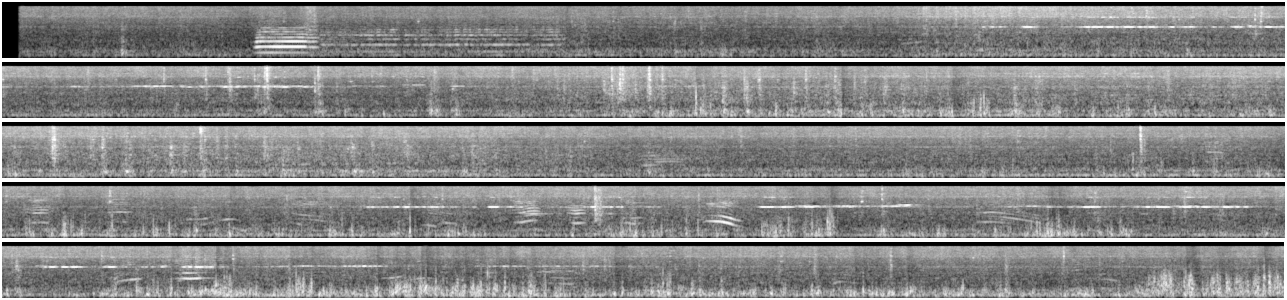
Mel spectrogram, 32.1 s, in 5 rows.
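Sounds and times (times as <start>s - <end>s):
small train wheels clattering: 0.2s - 31.9s
train toot: 1.0s - 3.2s, 4.6s - 10.8s, 13.0s - 29.0s
high squeal: 4.8s - 8.8s, 20.9s - 28.8s.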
